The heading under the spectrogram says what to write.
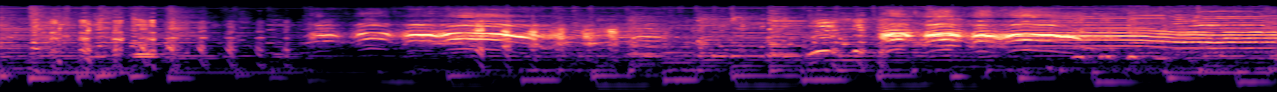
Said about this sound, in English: Is that what a chicken sounds?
